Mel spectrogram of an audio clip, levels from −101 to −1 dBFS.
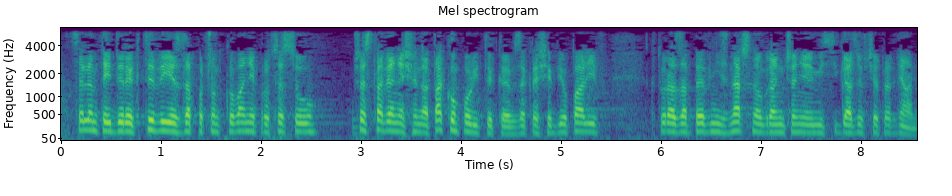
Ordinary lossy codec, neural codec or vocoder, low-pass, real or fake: none; none; 5.4 kHz; real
